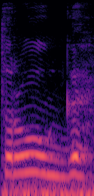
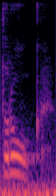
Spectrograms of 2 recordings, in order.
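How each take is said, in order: First: The final consonant is voiced. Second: The final consonant is voiceless. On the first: The speaker calls it wrong. "which is spelled drug" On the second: The speaker calls it right. "we pronounce it with a voiceless equivalent druk"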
